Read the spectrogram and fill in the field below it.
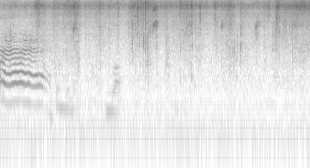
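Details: Among a village herd of goats and sheep, a short nasal bleat opens the recording, followed by a couple of brief low calls, then only a steady low hum and faint background noise.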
